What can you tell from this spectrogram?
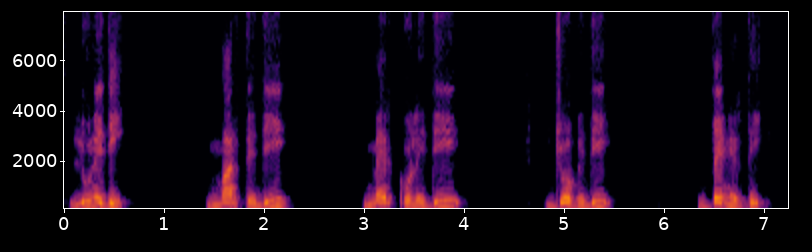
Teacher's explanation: so the stress on the word is on the very last syllable.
